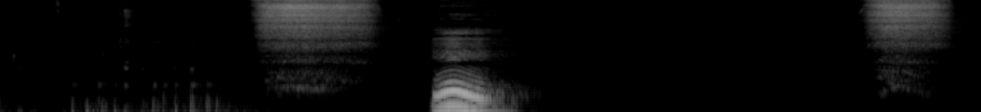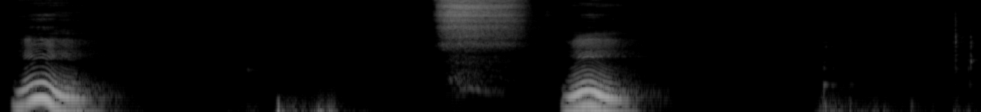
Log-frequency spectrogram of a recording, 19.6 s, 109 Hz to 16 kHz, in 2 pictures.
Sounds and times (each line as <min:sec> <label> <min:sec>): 0:02.5 long sniff 0:04.0
0:08.6 long sniff 0:09.8
0:14.1 long sniff 0:15.3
